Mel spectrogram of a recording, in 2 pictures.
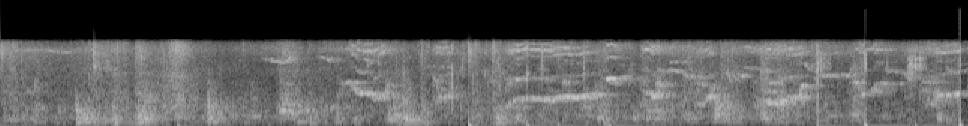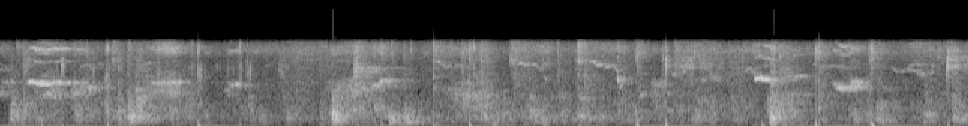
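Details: Dolly, a female Toy Pinscher indoors at the start of giving birth, getting ready to whelp her puppies: thin, high whimpers that rise and fall in scattered short bursts, over clicks, rustling and quiet French voices.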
